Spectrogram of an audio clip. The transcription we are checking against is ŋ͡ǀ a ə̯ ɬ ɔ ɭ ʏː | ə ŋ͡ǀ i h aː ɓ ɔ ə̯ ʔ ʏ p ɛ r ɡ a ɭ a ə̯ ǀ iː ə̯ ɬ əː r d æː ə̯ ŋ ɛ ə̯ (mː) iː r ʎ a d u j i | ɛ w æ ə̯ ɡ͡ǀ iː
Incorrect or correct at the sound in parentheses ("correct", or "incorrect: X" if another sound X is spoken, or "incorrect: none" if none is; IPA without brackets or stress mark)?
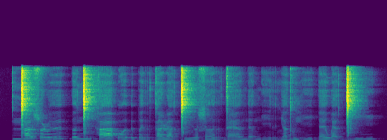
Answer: incorrect: ŋ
